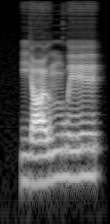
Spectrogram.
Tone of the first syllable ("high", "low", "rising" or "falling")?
rising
